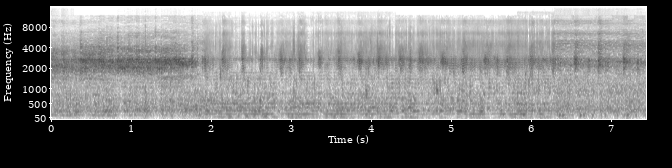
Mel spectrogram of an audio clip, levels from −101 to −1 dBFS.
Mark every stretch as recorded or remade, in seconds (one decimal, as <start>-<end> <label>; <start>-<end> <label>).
0.0-1.9 recorded; 1.9-6.3 remade; 6.3-7.4 recorded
